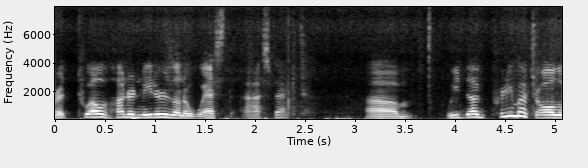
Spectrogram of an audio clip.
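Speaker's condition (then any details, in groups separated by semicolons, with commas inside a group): No condition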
